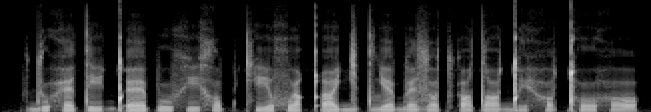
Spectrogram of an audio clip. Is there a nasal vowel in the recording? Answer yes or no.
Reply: no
